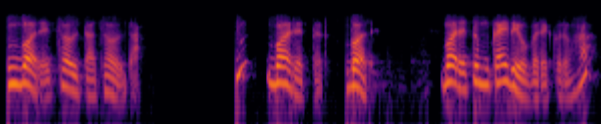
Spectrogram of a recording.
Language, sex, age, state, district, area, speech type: Goan Konkani, female, 30-45, Goa, Ponda, rural, conversation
